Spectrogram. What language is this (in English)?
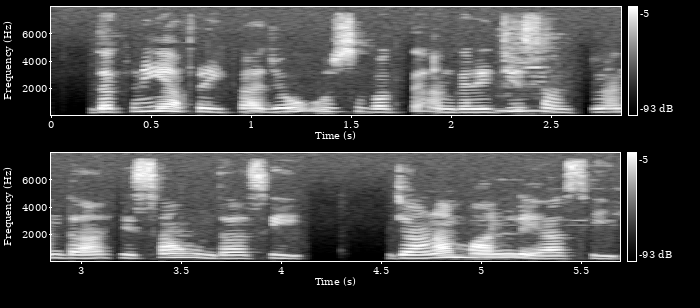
Punjabi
